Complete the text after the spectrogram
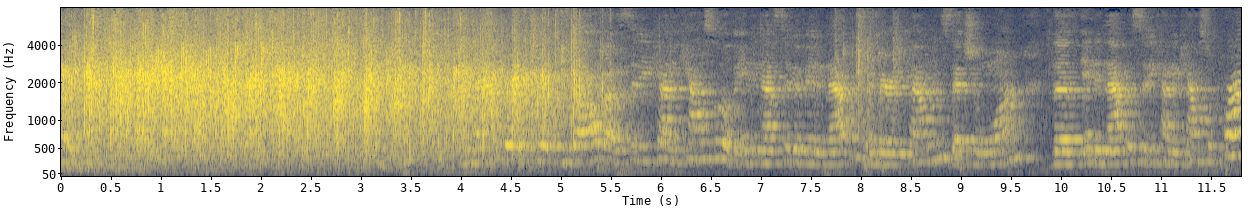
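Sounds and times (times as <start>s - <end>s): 
audience clapping: 0.0s - 5.6s
speech: 10.0s - 11.7s.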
